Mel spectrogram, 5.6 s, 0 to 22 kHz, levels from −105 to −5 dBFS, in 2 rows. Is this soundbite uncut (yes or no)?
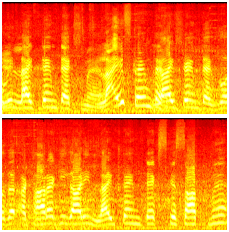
yes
